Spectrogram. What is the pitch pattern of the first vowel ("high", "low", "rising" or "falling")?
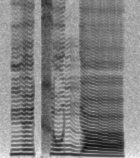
high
